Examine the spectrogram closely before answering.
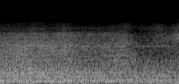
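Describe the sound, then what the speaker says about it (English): Fixed-wing airplane passing overhead, a loud continuous broadband engine roar that holds steady throughout. "Oh my God, here's another plane."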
